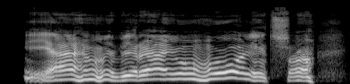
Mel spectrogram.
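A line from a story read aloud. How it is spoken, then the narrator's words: Bleating, drink-ravaged voice. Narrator (Russian): испитым голосом блеял один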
